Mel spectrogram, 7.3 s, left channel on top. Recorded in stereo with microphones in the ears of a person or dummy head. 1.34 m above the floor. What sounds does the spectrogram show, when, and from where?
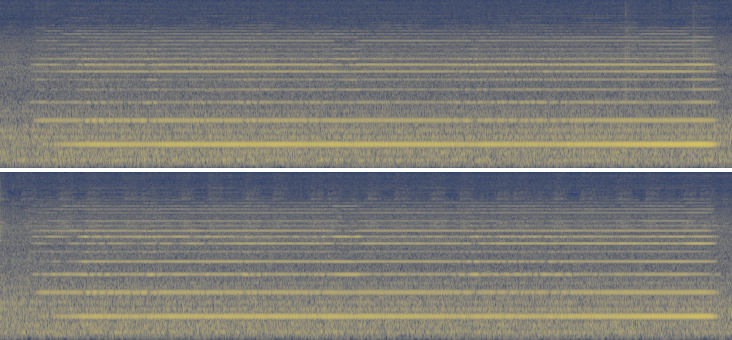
0.3 s a violin: 25° left (ahead or behind), 4.5 m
